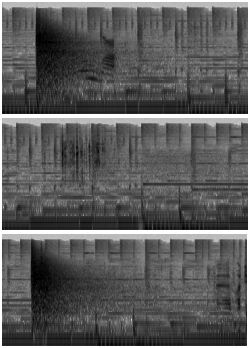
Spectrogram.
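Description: Shotgun blasts during a February pigeon roost shoot: two loud, sharp reports several seconds apart, each with a long decaying tail, over quieter background noise and music.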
